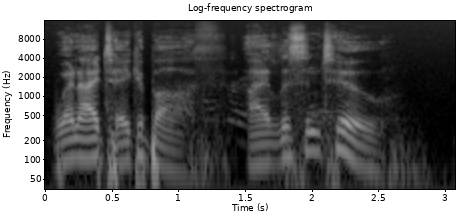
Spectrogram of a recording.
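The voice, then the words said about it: Radio announcer voice. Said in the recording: “radio voice”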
